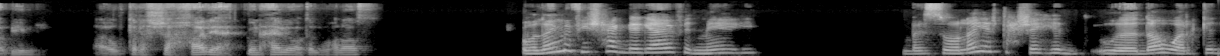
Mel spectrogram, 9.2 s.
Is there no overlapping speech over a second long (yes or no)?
yes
